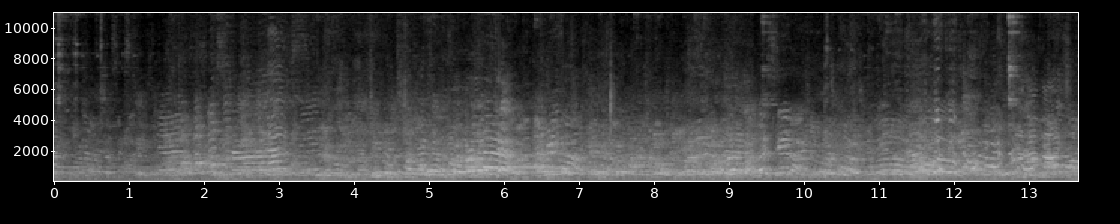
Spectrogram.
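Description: A crowd of men and women chatters in the background.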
